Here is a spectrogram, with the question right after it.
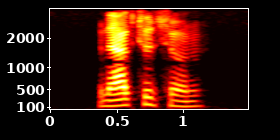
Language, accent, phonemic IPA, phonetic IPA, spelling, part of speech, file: Armenian, Eastern Armenian, /bənɑkt͡ʃʰuˈtʰjun/, [bənɑkt͡ʃʰut͡sʰjún], բնակչություն, noun, Hy-բնակչություն.ogg
- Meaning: population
